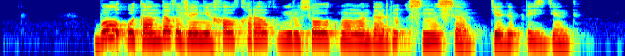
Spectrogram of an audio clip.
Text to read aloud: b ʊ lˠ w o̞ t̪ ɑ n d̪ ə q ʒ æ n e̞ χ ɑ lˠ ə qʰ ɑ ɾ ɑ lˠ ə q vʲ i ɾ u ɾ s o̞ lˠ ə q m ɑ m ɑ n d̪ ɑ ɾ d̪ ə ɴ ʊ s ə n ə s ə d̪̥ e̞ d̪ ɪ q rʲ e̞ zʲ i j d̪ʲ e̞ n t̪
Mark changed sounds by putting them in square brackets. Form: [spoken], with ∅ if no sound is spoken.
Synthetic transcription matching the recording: b ʊ lˠ w o̞ t̪ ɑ n d̪ ə q ʒ æ n e̞ χ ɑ lˠ ə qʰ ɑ ɾ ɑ lˠ ə q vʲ i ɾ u [∅] s o̞ lˠ ə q m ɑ m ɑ n d̪ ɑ ɾ d̪ ə ɴ ʊ s ə n ə s ə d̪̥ e̞ d̪ ɪ [p] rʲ e̞ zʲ i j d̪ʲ e̞ n t̪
